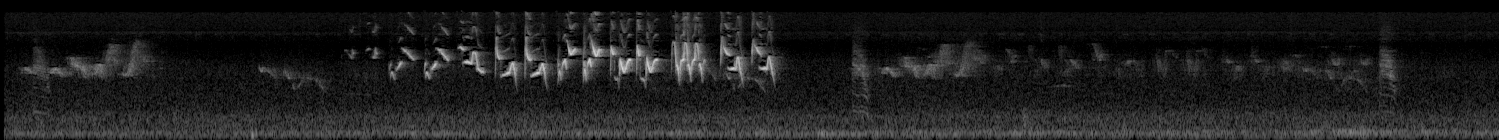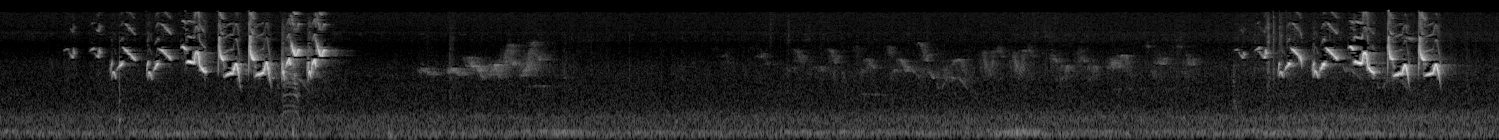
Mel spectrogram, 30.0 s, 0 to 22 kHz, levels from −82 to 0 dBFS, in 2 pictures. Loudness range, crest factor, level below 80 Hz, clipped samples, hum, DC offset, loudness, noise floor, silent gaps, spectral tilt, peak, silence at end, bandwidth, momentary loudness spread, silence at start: 15 LU; 22 dB; -68 dBFS; under 0.1%; none; under 0.1%; -17 LUFS; -54 dBFS; none; 2 dB/octave; -4 dBFS; 0.55 s; 16 kHz; 28 LU; 0.5 s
